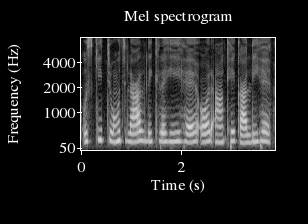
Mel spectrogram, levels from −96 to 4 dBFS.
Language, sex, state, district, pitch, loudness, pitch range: Hindi, female, Jharkhand, Ranchi, 230 Hz, -17 LUFS, 220-245 Hz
